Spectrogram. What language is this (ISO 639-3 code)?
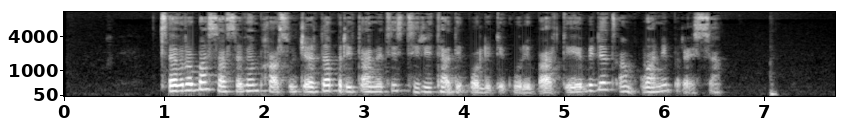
kat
